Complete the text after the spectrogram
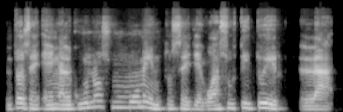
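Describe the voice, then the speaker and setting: Higher-pitched man teaching a class. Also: moderate pace, a bit bright, no room sound, studio quality. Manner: explanatory, asks the class rhetorical questions. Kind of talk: casual classroom lecture.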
